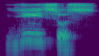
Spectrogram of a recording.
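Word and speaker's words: Ἰησοῦς: Ini bacanya jadi Yesus. Ya. Yota ketemu I ya. Yota ketemu I dia menjadi Y. Itu ya. Y menjadi Yesus ya. Yota ketemu Ita jadi Y, Yesus.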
